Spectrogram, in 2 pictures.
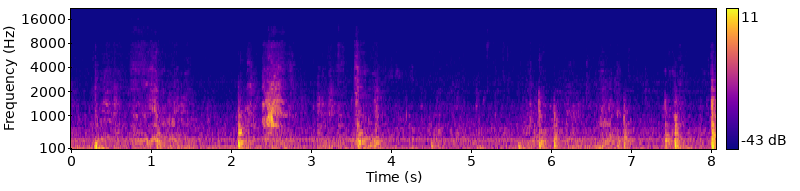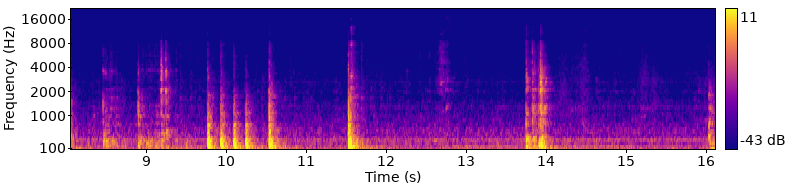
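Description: A spoon knocks and scrapes in a pot of egusi and ogbono soup, giving irregular clunks and taps with a cluster of quicker knocks midway, close and otherwise quiet.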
